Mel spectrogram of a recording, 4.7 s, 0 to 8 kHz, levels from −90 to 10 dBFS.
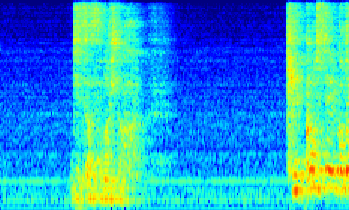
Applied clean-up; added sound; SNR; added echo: none; none; none; reverberation time 0.5 s.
